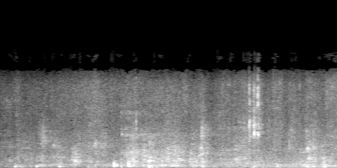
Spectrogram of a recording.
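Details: Neapolitan Mastiff puppies at home indoors; short high whimpers and yips come in scattered bursts over a small room, with faint knocks and household clatter in the background.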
